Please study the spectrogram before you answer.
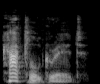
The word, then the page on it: cattle grid: British English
